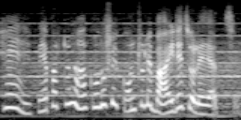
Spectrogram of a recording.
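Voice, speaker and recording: Chirpy young daughter-in-law, super high lively voice, brisk n placating, radio play. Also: female voice. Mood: placating, hurried. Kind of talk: Bengali radio drama acting. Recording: dull lo-fi audio with music behind.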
